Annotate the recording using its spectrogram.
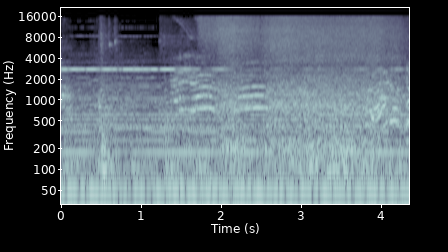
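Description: An aircraft emergency evacuation slide inflating with a loud rushing hiss, starting about two seconds in, as the cabin exit door is opened. Before it a voice calls out, over a steady hum.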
